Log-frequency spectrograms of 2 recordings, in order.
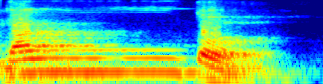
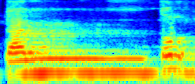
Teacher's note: la n canto tu boca se cierra un poquito canto y la n está chocando con los dientes o sea tu lengua ya no va hac los alveolos sino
